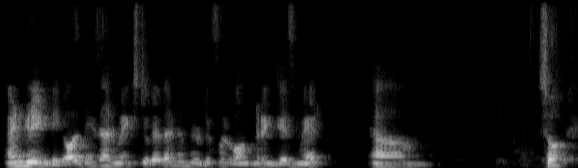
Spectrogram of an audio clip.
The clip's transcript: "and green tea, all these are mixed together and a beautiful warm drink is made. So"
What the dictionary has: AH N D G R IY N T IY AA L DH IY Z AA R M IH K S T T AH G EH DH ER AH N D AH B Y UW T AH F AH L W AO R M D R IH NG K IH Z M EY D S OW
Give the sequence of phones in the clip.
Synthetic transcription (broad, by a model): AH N D G R IY N T IY AA L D IY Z AA R M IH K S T T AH G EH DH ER AH N D AH B Y UW T AH F AH L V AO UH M D R IH NG K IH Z M EY D S OW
